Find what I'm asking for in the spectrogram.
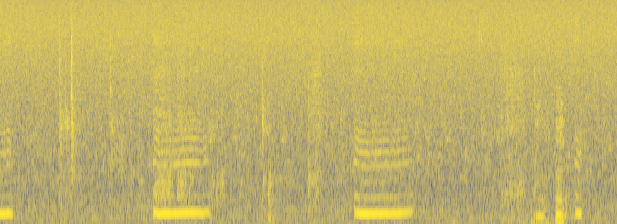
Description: Trixie making a wheezing noise while sleeping.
